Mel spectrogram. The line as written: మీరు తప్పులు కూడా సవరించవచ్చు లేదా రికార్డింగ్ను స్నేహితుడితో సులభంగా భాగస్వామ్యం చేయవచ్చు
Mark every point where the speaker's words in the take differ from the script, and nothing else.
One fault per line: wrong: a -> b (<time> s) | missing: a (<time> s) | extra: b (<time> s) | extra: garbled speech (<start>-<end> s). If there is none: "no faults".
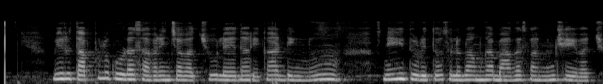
no faults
